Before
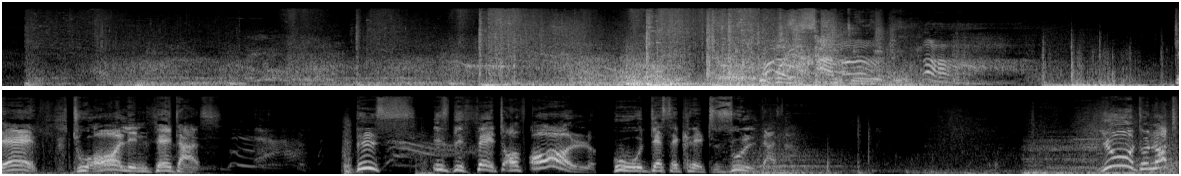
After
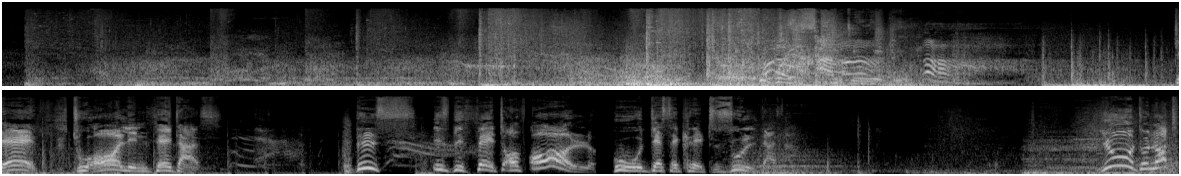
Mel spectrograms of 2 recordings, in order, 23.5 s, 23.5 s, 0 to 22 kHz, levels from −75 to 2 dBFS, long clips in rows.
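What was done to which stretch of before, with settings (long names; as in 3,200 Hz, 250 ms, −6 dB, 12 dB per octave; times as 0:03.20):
0:02.08–0:03.03: reverse
0:10.01–0:10.73: delay throw 370 ms, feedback 80%, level −5.5 dB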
